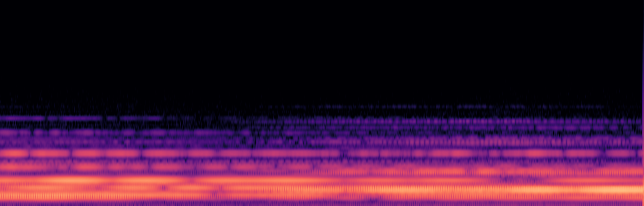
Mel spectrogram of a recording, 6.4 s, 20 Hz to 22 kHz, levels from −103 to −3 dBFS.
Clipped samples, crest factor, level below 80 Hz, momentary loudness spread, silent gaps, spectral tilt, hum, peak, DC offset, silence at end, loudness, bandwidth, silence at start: under 0.1%; 12 dB; -70 dBFS; 8 LU; none; -13 dB/octave; none; -14 dBFS; under 0.1%; 0 s; -27 LUFS; 2 kHz; 0 s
